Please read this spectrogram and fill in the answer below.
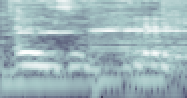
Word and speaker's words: Zuhur: Soalnya di situ tulisannya ELZUHR. Terus bacanya gimana? Zuhur gitu. Oke, nggak apa-apa ya.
